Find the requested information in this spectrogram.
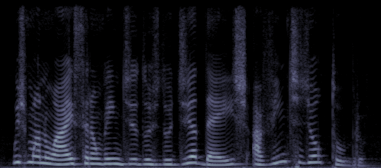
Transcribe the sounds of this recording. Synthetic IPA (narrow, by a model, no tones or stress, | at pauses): ʊzmɐ̃nuajsseɾɐ̃w̃vẽnd͡ʒid̪ʊzd̪ʊd͡ʒiɐd̪ɛjsavĩnt͡ʃɪd͡ʒɪowt̪ubɾʊ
